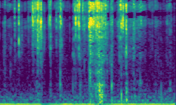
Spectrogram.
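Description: Plastic wrapper of a Topps Allen & Ginter trading-card pack crinkling and tearing as it is ripped open by hand, a dense run of sharp crackles.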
